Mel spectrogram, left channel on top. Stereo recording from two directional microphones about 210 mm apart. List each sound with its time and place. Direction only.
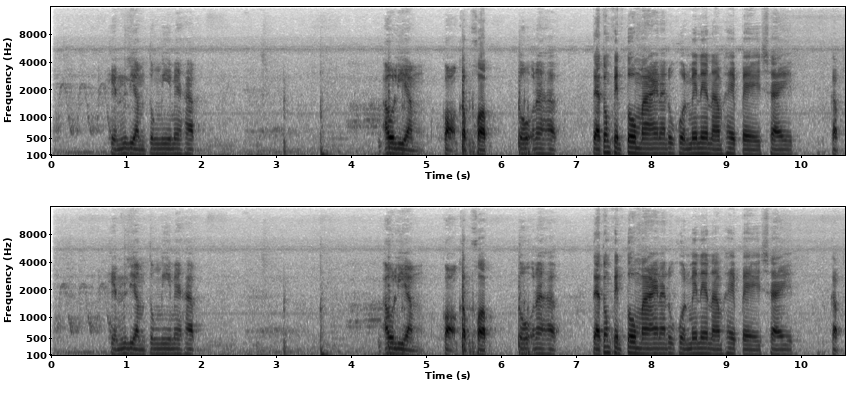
0.8 s a man's voice: 15° left (ahead or behind)
4.4 s a man's voice: 15° left (ahead or behind)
